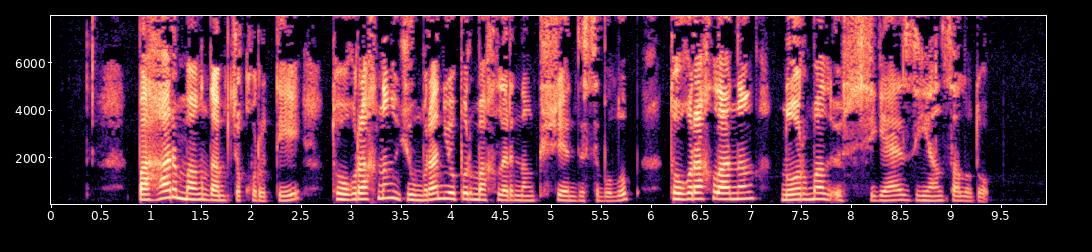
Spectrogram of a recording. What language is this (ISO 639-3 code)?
uig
